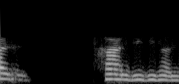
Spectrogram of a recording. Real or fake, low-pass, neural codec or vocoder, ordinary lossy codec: real; 3.6 kHz; none; none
